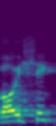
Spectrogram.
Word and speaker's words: Vujicic: Estamos hablando, algunos lo pronuncian como Nick Vujicic. Yo lo pronuncio Nick Vujicic, porque un día lo escuché y dijo Nick Vujicic, ¿no?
